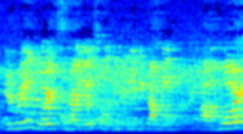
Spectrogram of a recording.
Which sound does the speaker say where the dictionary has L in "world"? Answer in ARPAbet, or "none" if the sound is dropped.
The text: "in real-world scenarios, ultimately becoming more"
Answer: none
